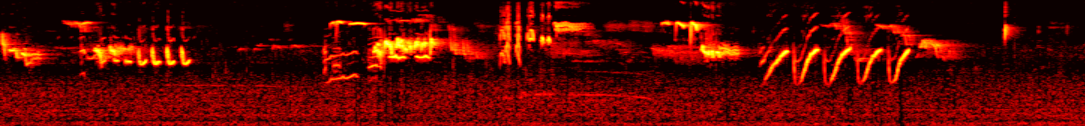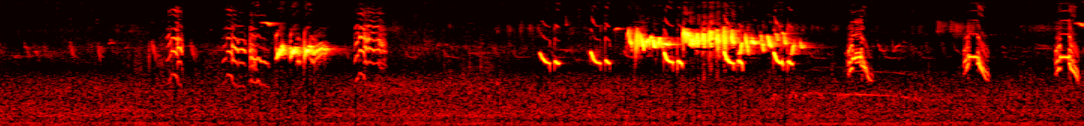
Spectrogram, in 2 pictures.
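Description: Birds singing: phrases of high chirps, trills and quick downslurred whistles, each a second or two long, with short pauses between them.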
